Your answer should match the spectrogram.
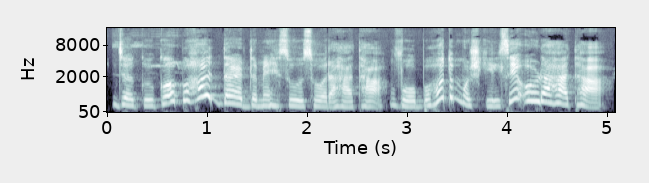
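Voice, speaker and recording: High-pitched, lively woman storyteller. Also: a little slow. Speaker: narrator. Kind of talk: scripted children's cartoon narration.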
